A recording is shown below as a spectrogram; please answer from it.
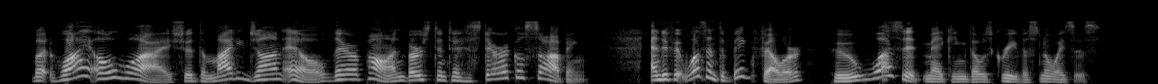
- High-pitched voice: Yes, high, 195 Hz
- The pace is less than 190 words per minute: Yes, average, 145 wpm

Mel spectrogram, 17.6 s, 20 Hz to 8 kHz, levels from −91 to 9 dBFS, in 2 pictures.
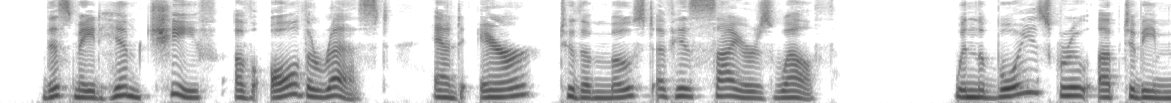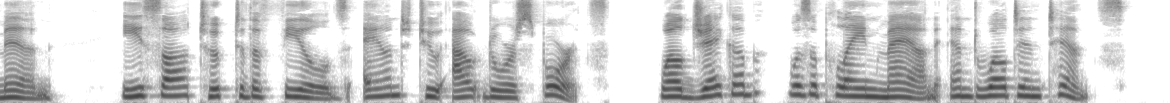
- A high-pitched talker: Yes, high, 220 Hz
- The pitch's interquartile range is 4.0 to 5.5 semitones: No, average, 3.6 semitones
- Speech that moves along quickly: No, average, 160 wpm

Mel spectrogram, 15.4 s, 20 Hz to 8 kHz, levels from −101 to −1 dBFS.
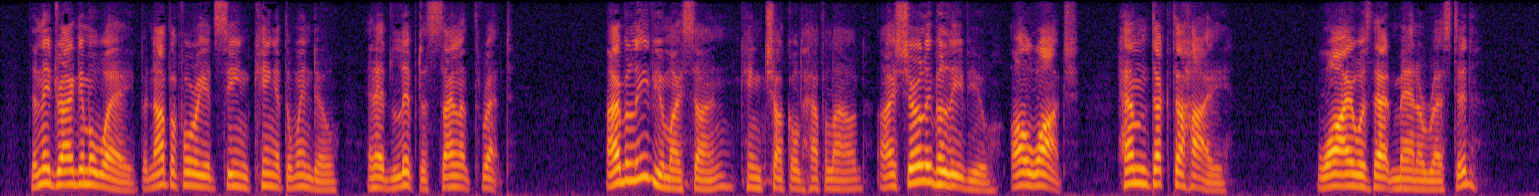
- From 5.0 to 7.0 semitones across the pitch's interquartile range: Yes, wide, 5.4 semitones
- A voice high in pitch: No, medium, 165 Hz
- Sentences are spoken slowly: No, average, 170 wpm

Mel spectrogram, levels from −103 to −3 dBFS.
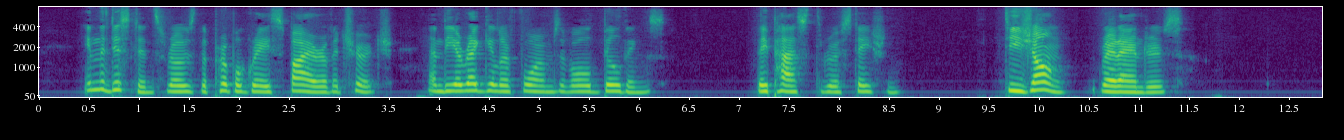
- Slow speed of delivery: Yes, slow, 120 wpm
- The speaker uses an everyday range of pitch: No, narrow, 2.2 semitones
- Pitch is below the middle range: No, high, 195 Hz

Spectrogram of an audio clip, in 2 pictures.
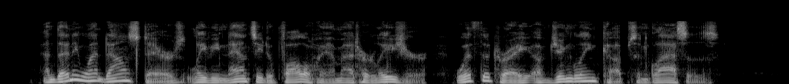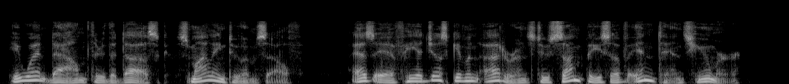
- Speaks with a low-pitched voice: Yes, low, 105 Hz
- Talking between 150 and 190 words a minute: Yes, average, 165 wpm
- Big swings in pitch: Yes, wide, 8.2 semitones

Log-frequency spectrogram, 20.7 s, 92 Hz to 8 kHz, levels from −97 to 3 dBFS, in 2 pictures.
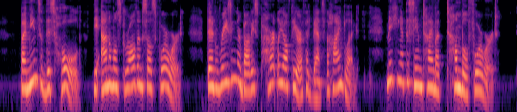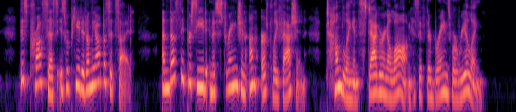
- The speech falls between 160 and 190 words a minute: Yes, average, 170 wpm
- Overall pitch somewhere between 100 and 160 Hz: No, high, 245 Hz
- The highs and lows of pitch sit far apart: No, average, 4.9 semitones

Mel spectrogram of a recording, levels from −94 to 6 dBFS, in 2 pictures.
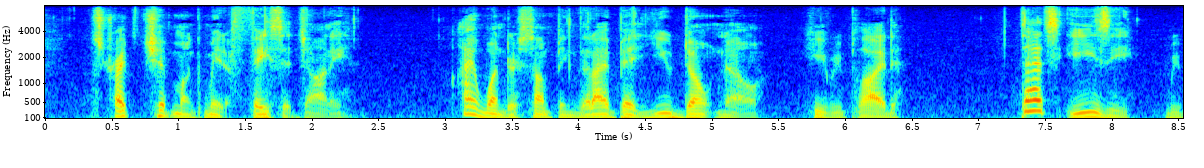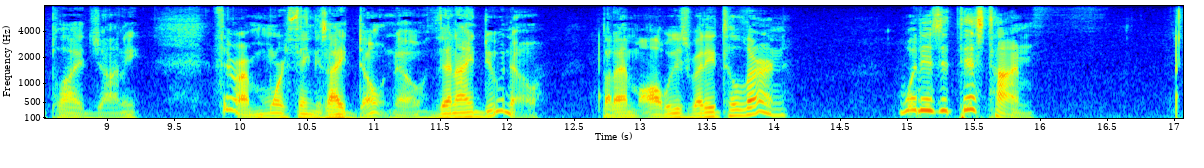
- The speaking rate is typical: Yes, average, 155 wpm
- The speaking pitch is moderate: No, very low, 90 Hz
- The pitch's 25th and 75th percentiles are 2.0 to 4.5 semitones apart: No, wide, 5.4 semitones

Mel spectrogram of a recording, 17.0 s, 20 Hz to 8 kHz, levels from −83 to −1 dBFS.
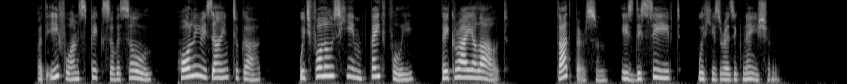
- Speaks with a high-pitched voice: Yes, high, 235 Hz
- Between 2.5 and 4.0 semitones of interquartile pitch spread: No, average, 5.0 semitones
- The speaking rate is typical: No, slow, 90 wpm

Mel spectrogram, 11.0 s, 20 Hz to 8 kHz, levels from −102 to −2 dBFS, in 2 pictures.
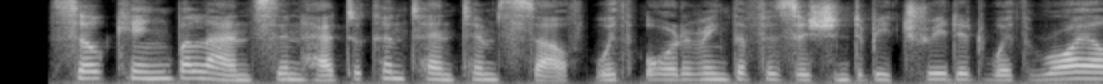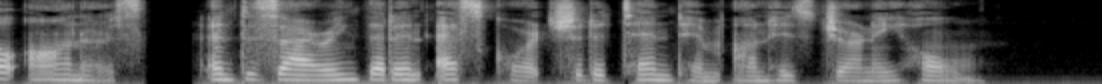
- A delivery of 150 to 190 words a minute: Yes, average, 160 wpm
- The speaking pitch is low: No, high, 190 Hz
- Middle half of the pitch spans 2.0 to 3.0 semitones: Yes, narrow, 2.5 semitones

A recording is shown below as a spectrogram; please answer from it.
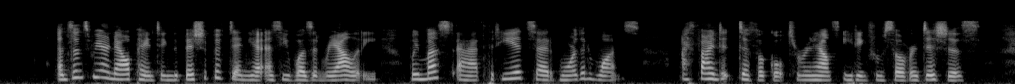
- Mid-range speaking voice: No, high, 210 Hz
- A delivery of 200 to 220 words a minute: Yes, fast, 205 wpm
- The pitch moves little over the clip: No, average, 3.2 semitones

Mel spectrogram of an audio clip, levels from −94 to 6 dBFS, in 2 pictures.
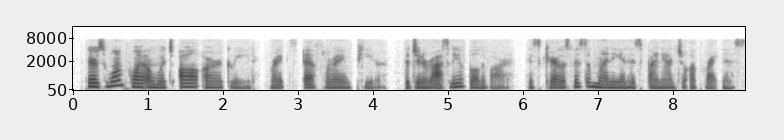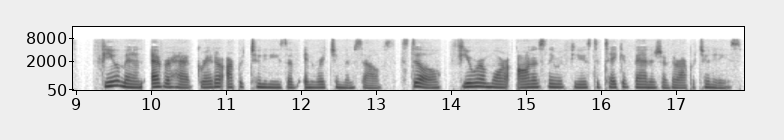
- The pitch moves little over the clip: No, average, 3.7 semitones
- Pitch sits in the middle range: Yes, medium, 175 Hz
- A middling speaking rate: Yes, average, 155 wpm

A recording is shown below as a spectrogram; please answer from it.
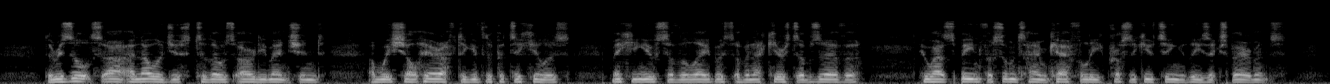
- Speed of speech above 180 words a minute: No, average, 155 wpm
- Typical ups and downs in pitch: No, narrow, 1.5 semitones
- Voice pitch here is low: Yes, low, 115 Hz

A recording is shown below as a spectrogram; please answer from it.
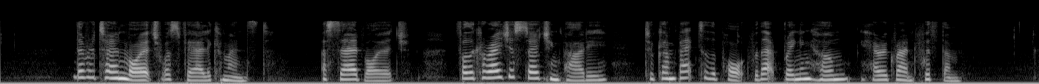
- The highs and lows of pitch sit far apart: Yes, wide, 6.0 semitones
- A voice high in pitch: Yes, high, 230 Hz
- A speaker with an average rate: Yes, average, 155 wpm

